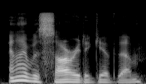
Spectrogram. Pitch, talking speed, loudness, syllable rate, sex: 115 Hz, 285 wpm, -18 LUFS, 6.2 syllables/s, male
